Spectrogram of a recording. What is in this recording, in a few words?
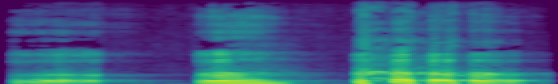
anger; dota2; skywrath mage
